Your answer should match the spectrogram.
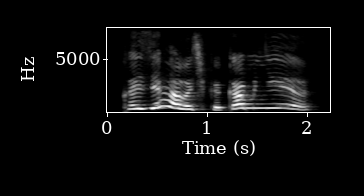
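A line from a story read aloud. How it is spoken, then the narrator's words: Shouting. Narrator (Russian): крикнул цветочек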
